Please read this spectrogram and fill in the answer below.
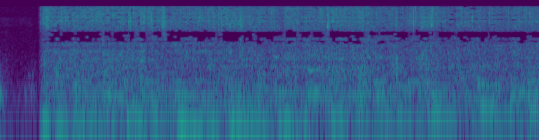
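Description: Garden hose water spraying onto plant leaves: a steady rushing hiss that starts suddenly about half a second in.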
